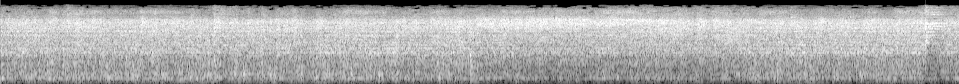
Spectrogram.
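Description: Freight cars of an aggregate train rolling steadily past: a continuous loud rushing noise of steel wheels on the rails.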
